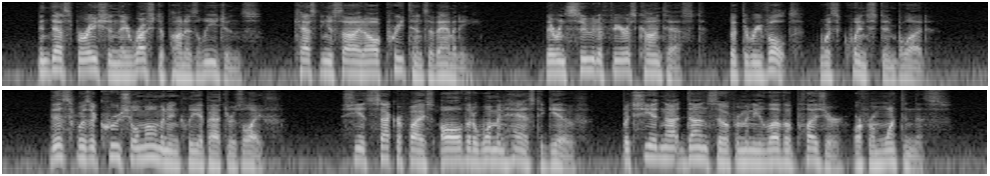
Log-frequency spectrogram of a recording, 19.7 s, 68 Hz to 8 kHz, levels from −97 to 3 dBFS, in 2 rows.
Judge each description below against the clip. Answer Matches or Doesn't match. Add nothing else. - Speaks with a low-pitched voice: Matches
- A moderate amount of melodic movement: Matches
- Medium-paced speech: Matches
